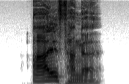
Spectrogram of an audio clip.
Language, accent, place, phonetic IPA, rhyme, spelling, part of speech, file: German, Germany, Berlin, [ˈaːlˌfaŋə], -aːlfaŋə, Aalfange, noun, De-Aalfange.ogg
- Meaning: dative singular of Aalfang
